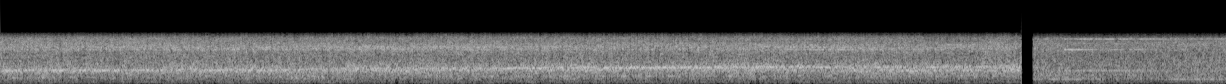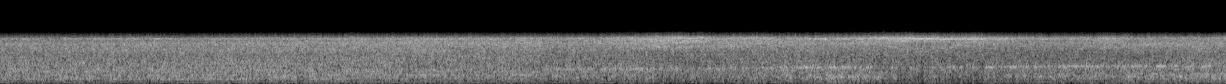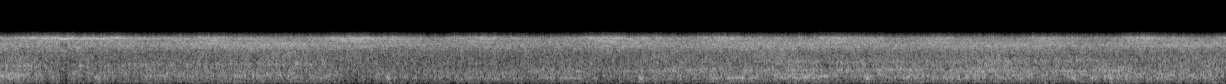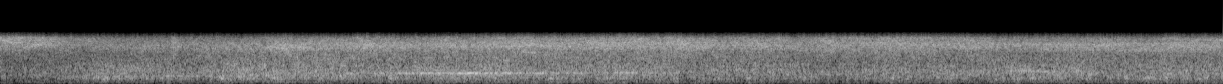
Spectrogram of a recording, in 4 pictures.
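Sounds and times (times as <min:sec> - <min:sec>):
train motor whine rising: 0:00.0 - 0:37.9
train rushing past: 0:00.0 - 0:49.0.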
